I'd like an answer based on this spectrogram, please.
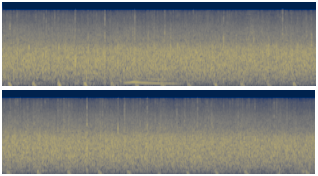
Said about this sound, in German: Gut, vielen herzlichen Dank für diesen Vortrag. Ich bitte noch einmal um Applaus für Katharina König und Heike Klefter.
